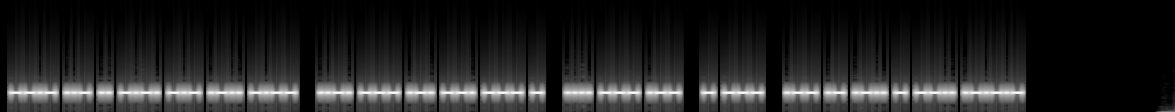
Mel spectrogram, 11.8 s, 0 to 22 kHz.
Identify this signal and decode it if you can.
Morse code, heard as a keyed tone, about 34 wpm, 700 Hz. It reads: QUICKLY FORGOT HOW TO WALTZ.
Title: Pangram Challenge v2 - 35wpm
